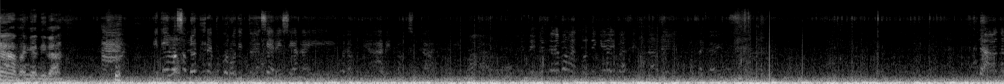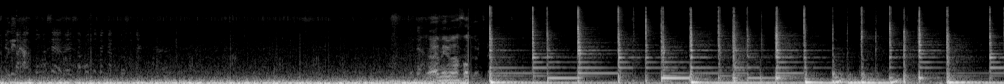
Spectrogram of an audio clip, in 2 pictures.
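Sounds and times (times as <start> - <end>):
road and engine rumble in cabin: 0.0 - 15.0.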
